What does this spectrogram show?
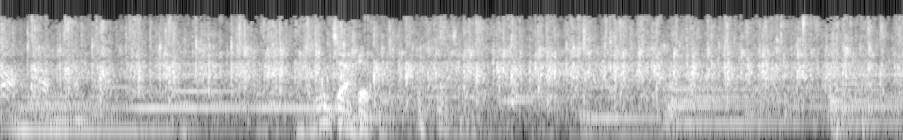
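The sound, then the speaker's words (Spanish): Loud, sustained applause from a large audience after a song performed with a pianist fills the whole stretch, dense and steady, with held musical notes ringing faintly beneath the clapping. “Fuerte, fuerte el aplauso.”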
